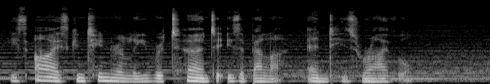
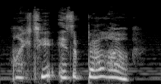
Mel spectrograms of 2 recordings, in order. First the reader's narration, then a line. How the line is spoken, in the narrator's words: cried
